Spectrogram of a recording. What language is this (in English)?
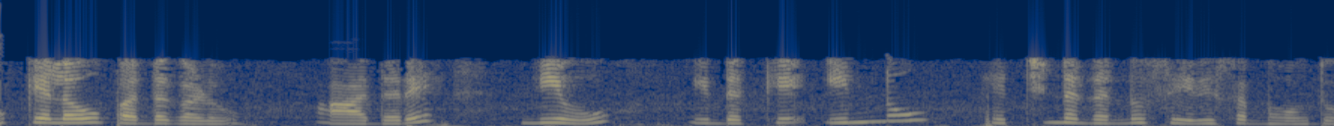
Kannada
